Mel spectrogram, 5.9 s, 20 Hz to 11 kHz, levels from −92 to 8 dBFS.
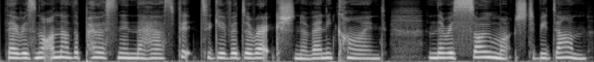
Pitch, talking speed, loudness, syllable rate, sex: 245 Hz, 240 wpm, -15 LUFS, 6.0 syllables/s, female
